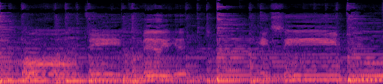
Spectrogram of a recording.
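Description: Acoustic guitar strummed steadily while a man sings a mellow melody over it, his held notes wavering with vibrato.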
